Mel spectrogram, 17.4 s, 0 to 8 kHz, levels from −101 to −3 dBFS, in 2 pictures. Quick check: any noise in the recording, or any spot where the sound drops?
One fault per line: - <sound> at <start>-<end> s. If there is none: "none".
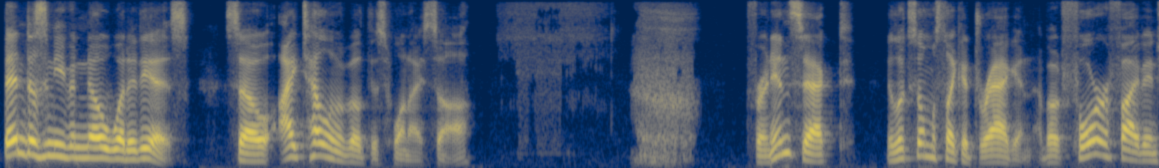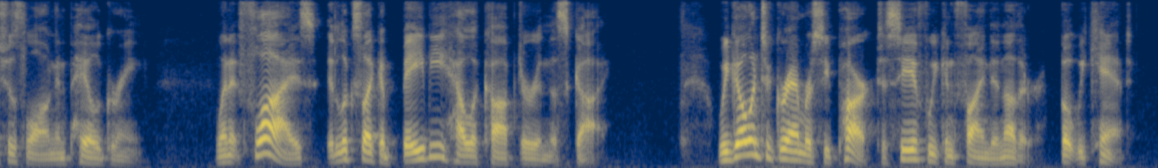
- sigh at 3.7-5.3 s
